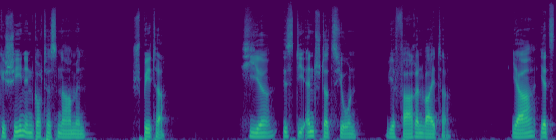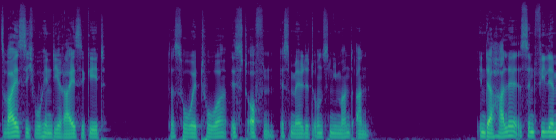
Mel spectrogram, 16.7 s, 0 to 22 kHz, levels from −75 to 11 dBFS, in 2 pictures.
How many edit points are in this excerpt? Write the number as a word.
one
